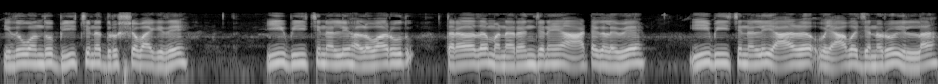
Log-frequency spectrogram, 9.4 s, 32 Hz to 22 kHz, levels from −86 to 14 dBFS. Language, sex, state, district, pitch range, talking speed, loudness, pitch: Kannada, male, Karnataka, Dakshina Kannada, 145-170 Hz, 95 wpm, -13 LUFS, 160 Hz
